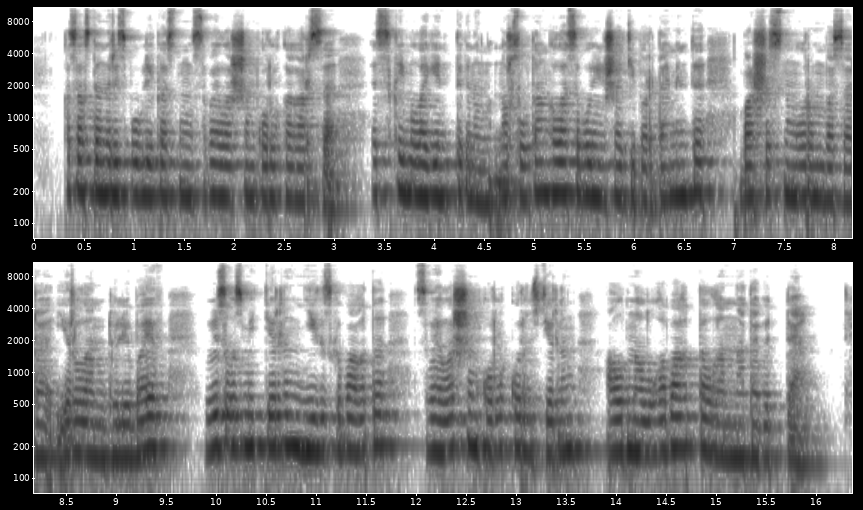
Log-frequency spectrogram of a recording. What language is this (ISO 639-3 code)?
kaz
